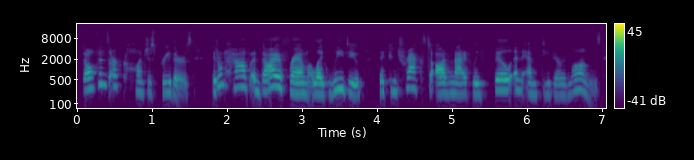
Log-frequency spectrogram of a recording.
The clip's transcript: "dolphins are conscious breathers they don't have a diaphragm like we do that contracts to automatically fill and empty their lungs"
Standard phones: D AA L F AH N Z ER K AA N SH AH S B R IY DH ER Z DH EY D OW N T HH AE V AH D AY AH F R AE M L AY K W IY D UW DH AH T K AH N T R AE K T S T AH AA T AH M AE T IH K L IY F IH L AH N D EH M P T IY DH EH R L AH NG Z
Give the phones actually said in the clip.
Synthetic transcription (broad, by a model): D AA L F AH N Z ER K AA N SH AH S B R IY DH ER Z DH EY D OW N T HH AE V AH D AY AH F R AE M L AY K W IY D UW DH AH T K AH N T R AE K T S T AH AA T AH M AE T IH K L IY F IH L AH N EH M P T IY DH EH R L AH NG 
